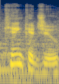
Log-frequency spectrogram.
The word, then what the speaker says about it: kinkajou: sneeze to remove the obstructions kinkajou the name kinkajou pronounced kinkajou actually comes to us from a native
